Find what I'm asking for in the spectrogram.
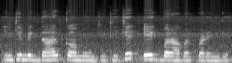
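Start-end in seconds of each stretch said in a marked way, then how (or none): none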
